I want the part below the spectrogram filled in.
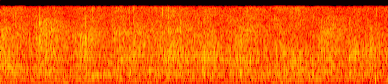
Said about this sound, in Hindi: आप थोड़ी तालियां हल्की बजाते हैं तो मुझे बार बार आपको बोलना पड़ रहा है.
